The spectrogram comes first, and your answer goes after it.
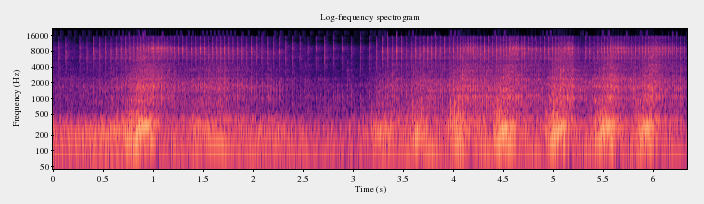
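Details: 1984 Honda CB750SC, spun bearing on cylinder 2, confirmed on crankshaft: uneven revving with dull rap growing with each throttle blip, spun rod bearing knocking.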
